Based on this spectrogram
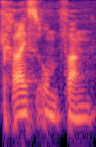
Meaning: circumference (length of the line that bounds a circle)
- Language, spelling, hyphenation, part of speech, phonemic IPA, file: German, Kreisumfang, Kreis‧um‧fang, noun, /ˈkraɪ̯sˌ.ʊmfaŋ/, De-Kreisumfang.ogg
